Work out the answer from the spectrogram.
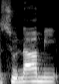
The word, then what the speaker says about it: tsunami: You've probably noticed that the T at the beginning is silent.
